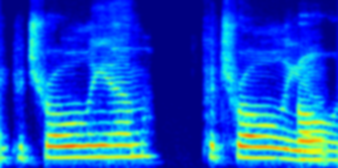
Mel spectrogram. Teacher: so it's a very rounded oh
